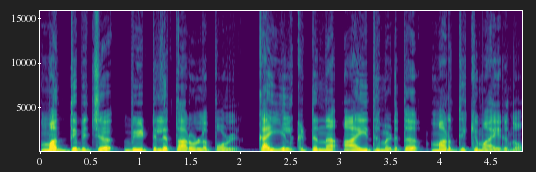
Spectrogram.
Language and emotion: Malayalam, neutral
